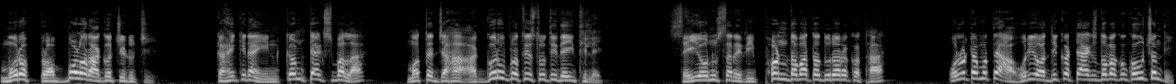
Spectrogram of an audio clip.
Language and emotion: Odia, angry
